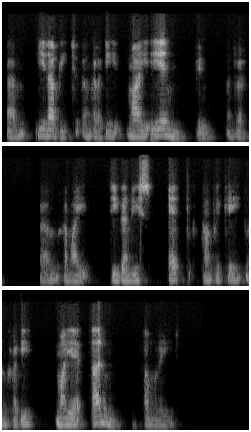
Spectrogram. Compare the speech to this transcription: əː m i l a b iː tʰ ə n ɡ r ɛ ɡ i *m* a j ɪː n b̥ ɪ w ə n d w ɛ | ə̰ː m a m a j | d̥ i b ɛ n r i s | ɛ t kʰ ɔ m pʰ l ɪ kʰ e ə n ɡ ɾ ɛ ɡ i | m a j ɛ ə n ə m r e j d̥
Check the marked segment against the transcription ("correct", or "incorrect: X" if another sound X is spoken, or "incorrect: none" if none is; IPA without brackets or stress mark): correct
